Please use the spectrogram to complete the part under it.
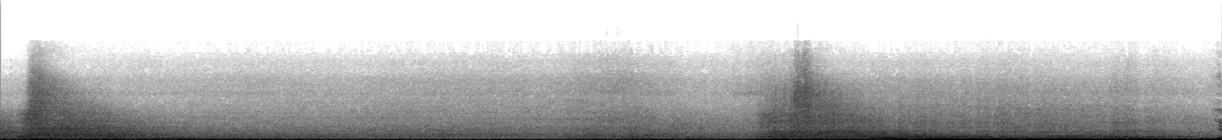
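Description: A Dodge Hellcat engine drones steadily and then revs up sharply twice, with a throaty roar beneath a continuous rumble.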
